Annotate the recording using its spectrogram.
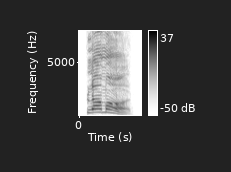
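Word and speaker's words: plumber: सी आर यू एम बी क्रम पी एल यू एम ई आर एम बी आर प्लमर। है ना? बी का उच्चारण नहीं होना।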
